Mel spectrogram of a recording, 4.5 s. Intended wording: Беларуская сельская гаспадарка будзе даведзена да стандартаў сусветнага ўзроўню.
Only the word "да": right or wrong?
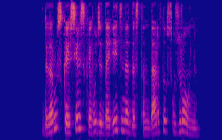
right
